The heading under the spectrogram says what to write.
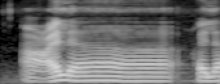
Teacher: عین کو حلق سے پڑھنا ہے، لام کی کھڑی زبر پڑھنی ہے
